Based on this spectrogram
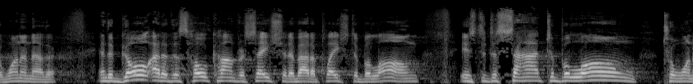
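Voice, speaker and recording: A pastor in his forties preaching a sermon in a church, with an emphatic, repetitive cadence. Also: mid-range voice. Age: 40s. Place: large church sanctuary. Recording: church hall reverb.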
